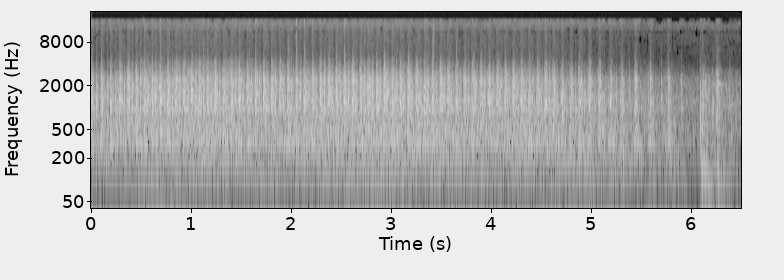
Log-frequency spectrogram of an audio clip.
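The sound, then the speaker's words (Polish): Whirring mechanism opening a secret stone door in a cave wall: a loud, steady grinding rattle that runs throughout, then eases and ends in a short clunk near the finish. “rozległ się warkot mechanizmu. Zygzakowata szczelina w murze zaczęła się rozchylać, aż wreszcie obie połówki tajnych drzwi zupełnie się rozsunęły”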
